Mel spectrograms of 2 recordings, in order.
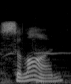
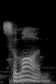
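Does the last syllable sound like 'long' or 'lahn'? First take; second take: lahn; lahn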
